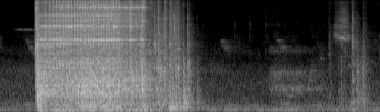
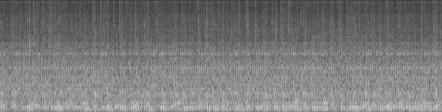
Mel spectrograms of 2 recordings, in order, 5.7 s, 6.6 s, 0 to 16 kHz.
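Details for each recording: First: 1980 Chrysler 45 hp two-stroke outboard, loud rough cranking that never catches; spark present, choke working, fuel smell; suspected ethanol fuel, a plugged carburetor or not using the fast-idle warm-up lever; later started and idled fine. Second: 1980 Chrysler 45 hp two-stroke outboard at fast idle with the prop in water after the crank-no-start complaint: a steady, even burble with no knocks, misses or surging; responsive, nothing found wrong.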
